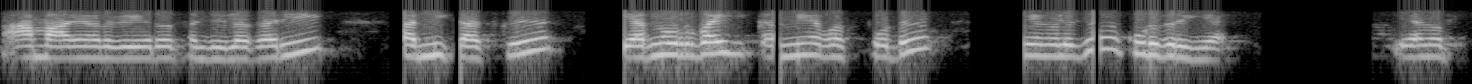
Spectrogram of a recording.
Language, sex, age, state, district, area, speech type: Tamil, female, 60+, Tamil Nadu, Tiruvannamalai, rural, conversation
